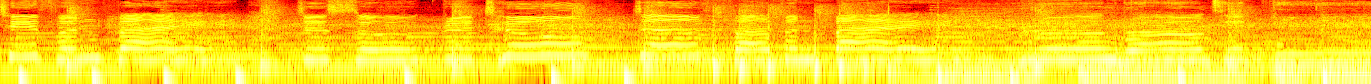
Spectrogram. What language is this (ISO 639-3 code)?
tha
